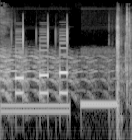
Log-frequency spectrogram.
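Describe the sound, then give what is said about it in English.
A steady phone dial tone with three quick keypad beeps pressed over it, then a single held tone followed by a couple of sharp clicks, all clear with no voices. “Get Blumhouse on the phone right now.”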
